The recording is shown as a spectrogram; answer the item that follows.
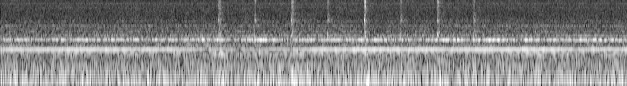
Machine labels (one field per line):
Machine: valve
